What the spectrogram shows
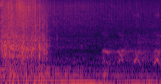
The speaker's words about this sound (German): Tom trat unwillig auf die Bremse und wir kamen in einer Staubwolke abrupt unter Wilsons Schild zum Stehen.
